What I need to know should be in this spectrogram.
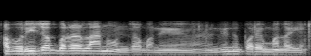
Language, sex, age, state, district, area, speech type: Nepali, male, 45-60, West Bengal, Kalimpong, rural, conversation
